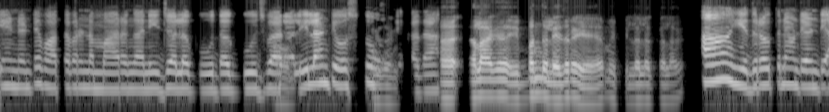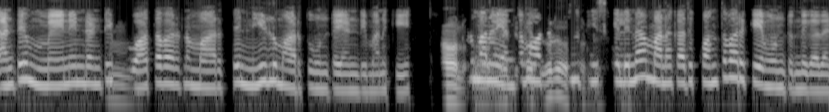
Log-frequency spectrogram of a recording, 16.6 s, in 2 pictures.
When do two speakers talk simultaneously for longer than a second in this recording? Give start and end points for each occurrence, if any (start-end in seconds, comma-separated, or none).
12.9-14.8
